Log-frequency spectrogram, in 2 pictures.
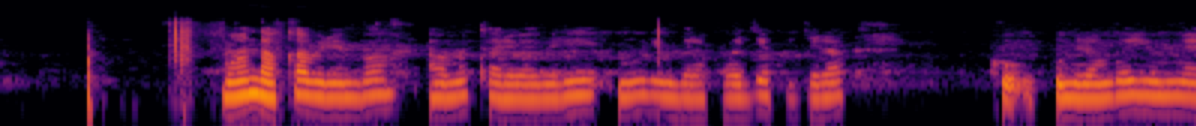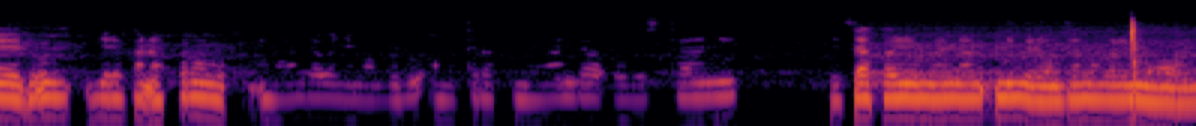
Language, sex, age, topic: Kinyarwanda, female, 25-35, government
